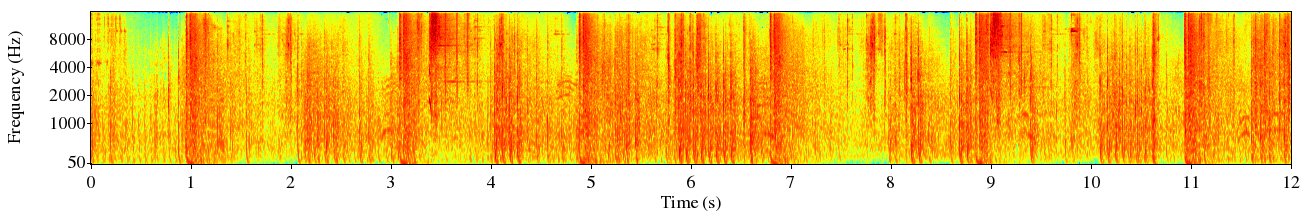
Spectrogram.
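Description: A rifle fires sharp, loud shots every couple of seconds.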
